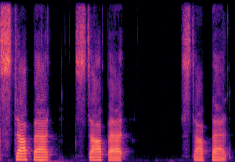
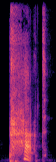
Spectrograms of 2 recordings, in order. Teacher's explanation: you're not going to over aspirate the p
